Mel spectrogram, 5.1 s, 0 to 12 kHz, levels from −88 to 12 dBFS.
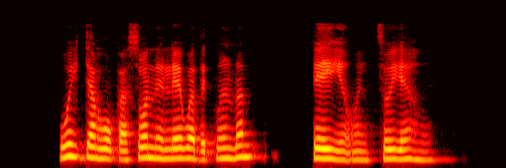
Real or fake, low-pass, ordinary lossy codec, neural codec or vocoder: fake; 7.2 kHz; MP3, 64 kbps; codec, 16 kHz, 0.5 kbps, FunCodec, trained on LibriTTS, 25 frames a second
